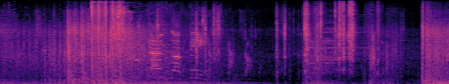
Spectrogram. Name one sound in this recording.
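A gun fires.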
